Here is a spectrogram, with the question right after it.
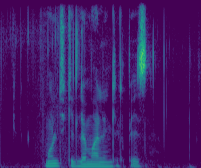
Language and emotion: Russian, neutral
